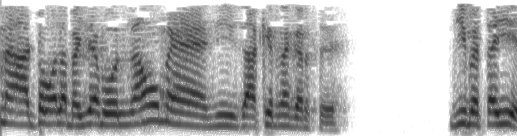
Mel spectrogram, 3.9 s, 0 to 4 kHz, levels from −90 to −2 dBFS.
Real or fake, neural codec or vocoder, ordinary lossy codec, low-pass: fake; vocoder, 44.1 kHz, 128 mel bands every 512 samples, BigVGAN v2; MP3, 16 kbps; 3.6 kHz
